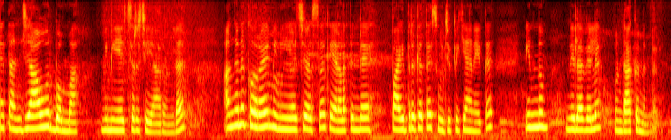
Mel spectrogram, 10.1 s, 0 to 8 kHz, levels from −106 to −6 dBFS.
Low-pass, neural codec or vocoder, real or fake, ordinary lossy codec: none; codec, 16 kHz, 16 kbps, FunCodec, trained on Chinese and English, 50 frames a second; fake; none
